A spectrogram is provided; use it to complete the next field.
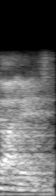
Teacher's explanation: इसका उच्चारण आ और ओ, आ से ओ के मध्य की ध्वनि आ तथा ओ के मध्य की ध्वनि आ के रूप में होता है। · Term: आगत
